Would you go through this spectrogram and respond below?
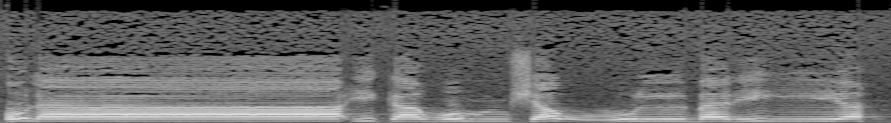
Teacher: اولئک مد متصل ہے، 5 حرکات کھینچیں گے.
